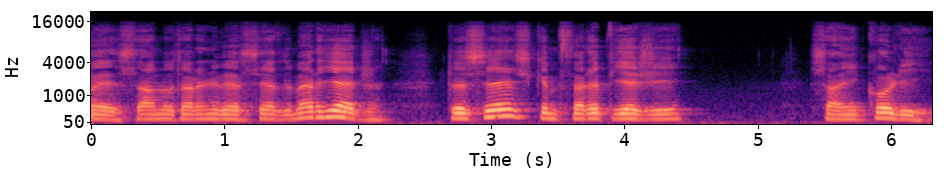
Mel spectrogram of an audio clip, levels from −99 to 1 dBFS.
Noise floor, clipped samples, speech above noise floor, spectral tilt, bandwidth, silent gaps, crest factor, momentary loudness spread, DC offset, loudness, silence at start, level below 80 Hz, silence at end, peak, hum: -57 dBFS; under 0.1%; 36 dB; -6 dB/octave; 15 kHz; none; 16 dB; 9 LU; under 0.1%; -22 LUFS; 0 s; -62 dBFS; 0 s; -6 dBFS; none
